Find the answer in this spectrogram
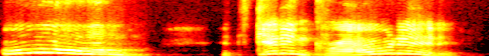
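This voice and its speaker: A woman performs a put-on character voice. Its pitch is extremely high and swings very widely. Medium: read story.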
